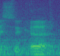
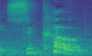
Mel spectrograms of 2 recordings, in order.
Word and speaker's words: Sukkot: mispronounced the word because the only people who can say sukkot are people who are smart or you know israeli but since you're not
